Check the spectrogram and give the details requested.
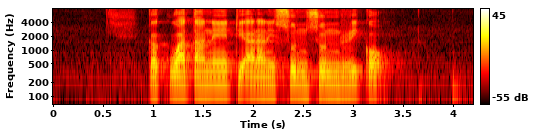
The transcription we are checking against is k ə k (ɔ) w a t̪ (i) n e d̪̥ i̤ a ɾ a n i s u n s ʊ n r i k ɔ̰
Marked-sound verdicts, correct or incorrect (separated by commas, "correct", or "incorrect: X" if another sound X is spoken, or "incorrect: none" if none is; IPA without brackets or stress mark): incorrect: u, incorrect: a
